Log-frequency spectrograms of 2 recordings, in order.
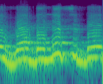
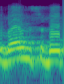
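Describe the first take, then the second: First: "वेडनेसडे" in three parts, first D sounded; wrong pronunciation. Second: "वेंसडे" in two syllables, first D silent; correct pronunciation. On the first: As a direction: spell out every part of "वेडनेसडे". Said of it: "इसे वेडनेसडे नहीं पढ़ते हैं". ("वेडनेसडे" में डी बोलकर) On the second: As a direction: say "वेंसडे", N running into S. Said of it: "इसे वेंसडे पढ़ते हैं". ("वेंसडे" में डी साइलेंट रखकर) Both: Shown as a demonstration.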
